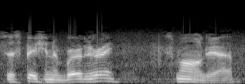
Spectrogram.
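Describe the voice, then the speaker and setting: An actor playing a plain, helpful police officer in a 1950s radio crime drama. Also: male voice, mid-range voice, normal speed, pushed and bright, natural voice. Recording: muffled, faintly noisy vintage radio recording.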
